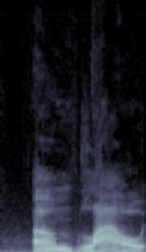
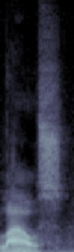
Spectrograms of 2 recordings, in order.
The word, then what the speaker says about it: Laos: research into it, and from what I read, Lao is the correct pronunciation. The S is supposed to be silent. So in fact, me saying Laos my whole life, that is actually incorrect.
